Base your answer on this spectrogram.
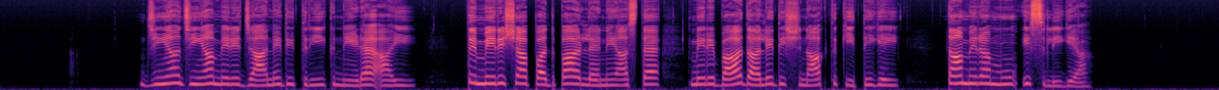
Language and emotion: Dogri, sad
